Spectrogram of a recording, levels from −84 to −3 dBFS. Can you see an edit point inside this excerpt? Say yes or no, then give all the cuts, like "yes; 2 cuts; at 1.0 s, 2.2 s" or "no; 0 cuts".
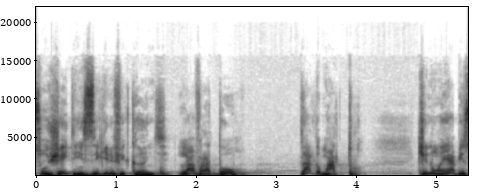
no; 0 cuts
